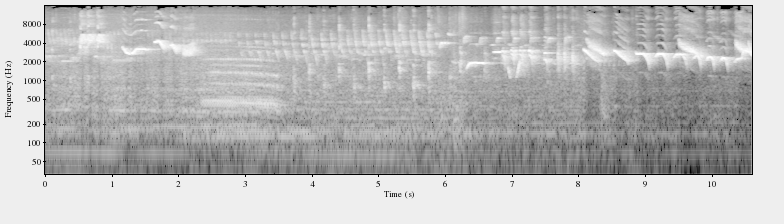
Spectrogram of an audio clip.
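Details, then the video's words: A tame captive Chinese hwamei, described as a good contest fighter-singer, sings a loud, fast, ever-changing medley of ringing whistles, slurred down-swoops and rapid chattering trills, packed tightly phrase after phrase. "Họa mi số 1120 Chim thuần 100% sách tay hót đấu đá rất tốt"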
